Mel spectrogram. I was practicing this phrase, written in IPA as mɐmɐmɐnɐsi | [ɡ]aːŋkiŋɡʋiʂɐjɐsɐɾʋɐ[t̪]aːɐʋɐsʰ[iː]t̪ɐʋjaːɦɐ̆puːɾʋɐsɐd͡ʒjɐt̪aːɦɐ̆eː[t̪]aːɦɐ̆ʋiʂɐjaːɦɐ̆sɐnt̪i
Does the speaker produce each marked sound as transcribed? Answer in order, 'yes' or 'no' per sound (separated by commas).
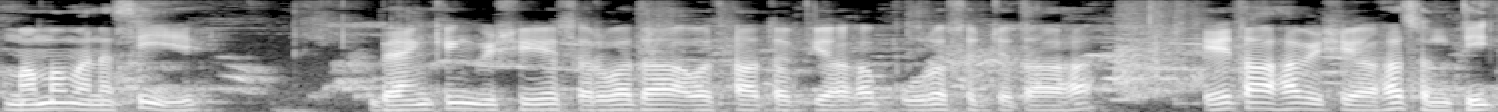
no, no, no, yes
